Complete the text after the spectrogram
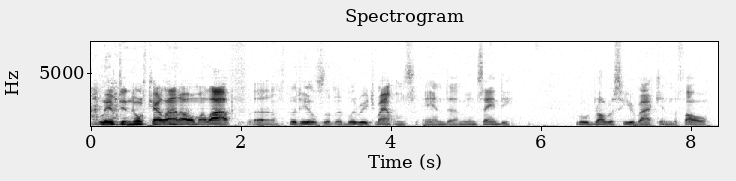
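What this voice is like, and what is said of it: Noticeable regional American accent. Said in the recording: “Bear with me with my accent... I never knew I had an accent”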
